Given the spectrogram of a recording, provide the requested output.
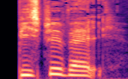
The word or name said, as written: bispevalg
